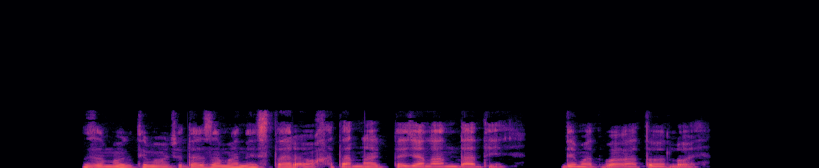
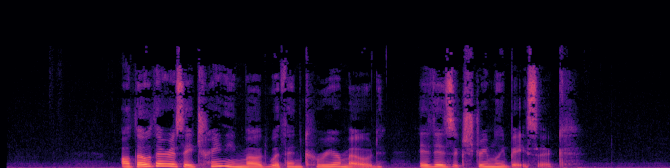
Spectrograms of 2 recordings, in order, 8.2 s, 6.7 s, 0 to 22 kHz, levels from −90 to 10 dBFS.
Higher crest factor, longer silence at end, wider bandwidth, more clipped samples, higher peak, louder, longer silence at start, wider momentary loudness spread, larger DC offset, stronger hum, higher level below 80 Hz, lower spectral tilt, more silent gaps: about the same, 18 dB vs 18 dB; first, 1.2 s vs 0.9 s; second, 8 kHz vs 16 kHz; neither; second, -14 dBFS vs -8 dBFS; second, -30 LUFS vs -24 LUFS; second, 0.8 s vs 1.2 s; second, 7 LU vs 12 LU; neither; neither; second, -66 dBFS vs -54 dBFS; about the same, -6 dB/octave vs -5 dB/octave; first, 3.88-3.94 s, 5.26-5.61 s vs none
